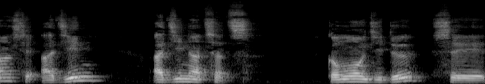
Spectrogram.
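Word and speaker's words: одиннадцать: C'est adin adinat.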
